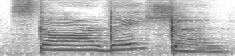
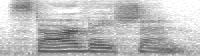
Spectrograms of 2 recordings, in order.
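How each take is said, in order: First: "Starvation" stretched very slow, beat by beat; clapped out syllables. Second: Said in the usual way. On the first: Shown as a demonstration. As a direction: clap every syllable of "Starvation". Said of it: "Let's clap it out". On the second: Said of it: "How many syllables?".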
